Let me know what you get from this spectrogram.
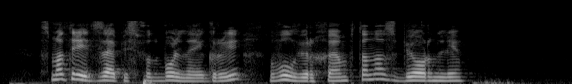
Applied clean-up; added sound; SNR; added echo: none; none; none; none.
